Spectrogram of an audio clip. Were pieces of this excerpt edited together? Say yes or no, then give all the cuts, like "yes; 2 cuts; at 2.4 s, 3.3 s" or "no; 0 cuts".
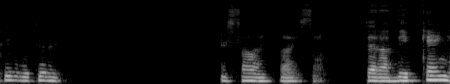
no; 0 cuts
